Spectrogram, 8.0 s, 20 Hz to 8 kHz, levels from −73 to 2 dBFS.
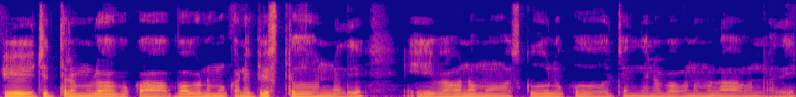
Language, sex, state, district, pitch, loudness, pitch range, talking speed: Telugu, male, Andhra Pradesh, Sri Satya Sai, 110 Hz, -20 LUFS, 110-115 Hz, 100 wpm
